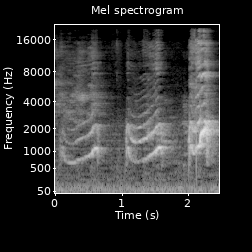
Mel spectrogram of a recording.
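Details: A tame Helmeted friarbird (Philemon buceroides), called koak kao in West Nusa Tenggara, Indonesia, gives three loud, nasal, slurred phrases, each rising and falling, about one per second, the last harsher and more strident.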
